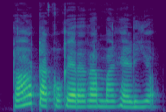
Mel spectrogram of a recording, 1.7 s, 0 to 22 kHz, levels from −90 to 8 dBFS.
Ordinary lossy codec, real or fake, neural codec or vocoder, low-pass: none; real; none; 19.8 kHz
